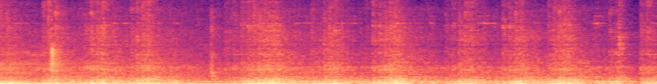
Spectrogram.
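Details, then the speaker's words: Yamaha Mio scooter that would not start after sitting unused for a long time, now running after its carburetor was cleaned of clogged pilot and main jets: it starts easily and idles with a low, even putter and no misfire. "Ini saya coba starter motornya. Ini saya jok dulu. Ya, aman teman-teman, sudah bisa di starter dengan mudah."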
